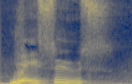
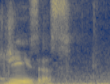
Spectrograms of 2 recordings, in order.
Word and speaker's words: Jesus: So that's, in English, it becomes Jesus. So that's how, it's only in the last 400 years that it's got the hard J on it.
